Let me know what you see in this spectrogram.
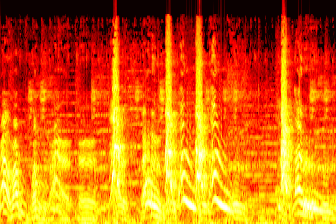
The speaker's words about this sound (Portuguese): Relaxa, cachorro.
